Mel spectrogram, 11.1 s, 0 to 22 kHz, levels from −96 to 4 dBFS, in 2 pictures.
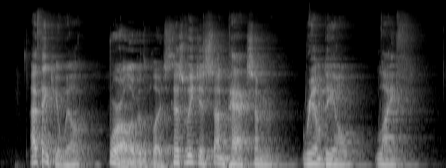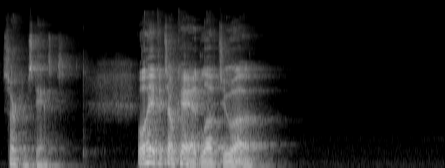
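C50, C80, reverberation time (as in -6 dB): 9.0 dB, 11.0 dB, 0.75 s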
